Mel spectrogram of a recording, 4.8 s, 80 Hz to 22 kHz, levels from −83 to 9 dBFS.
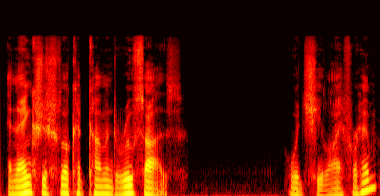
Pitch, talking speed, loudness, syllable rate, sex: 115 Hz, 150 wpm, -18 LUFS, 4.9 syllables/s, male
